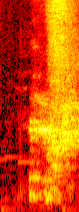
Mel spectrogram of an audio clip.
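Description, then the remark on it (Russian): A single sharp human sneeze, loud, with a short intake of breath before a bright, hissing burst that holds for a moment and then breaks off. “Вот он, будь здоров.”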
